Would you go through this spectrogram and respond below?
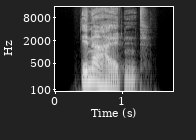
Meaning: present participle of innehalten
- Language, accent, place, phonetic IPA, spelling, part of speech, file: German, Germany, Berlin, [ˈɪnəˌhaltn̩t], innehaltend, verb, De-innehaltend.ogg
